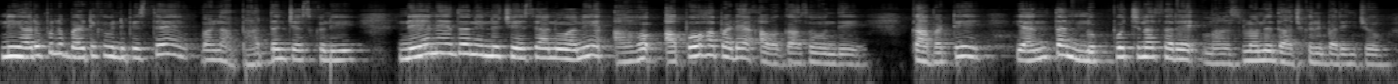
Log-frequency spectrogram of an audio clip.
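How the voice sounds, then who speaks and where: A woman's voice: medium pitch, sing-song, moderate pace, darkish tone, natural voice. A woman voicing a feisty young bride who gives curt orders and threats. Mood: threatening. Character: bossy feisty young bride, sharp-tongued.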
